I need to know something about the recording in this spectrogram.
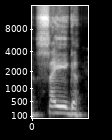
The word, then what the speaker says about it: Sega: means this one here said it right there Sega Sega said it right this time mean that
